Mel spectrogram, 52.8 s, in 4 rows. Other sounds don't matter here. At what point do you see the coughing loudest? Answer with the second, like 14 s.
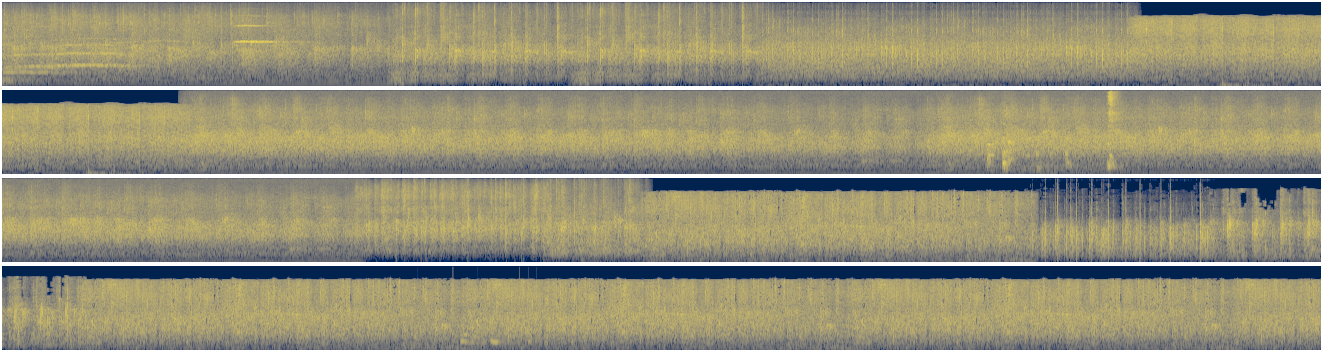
23 s.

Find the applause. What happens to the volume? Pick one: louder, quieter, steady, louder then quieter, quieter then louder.
steady.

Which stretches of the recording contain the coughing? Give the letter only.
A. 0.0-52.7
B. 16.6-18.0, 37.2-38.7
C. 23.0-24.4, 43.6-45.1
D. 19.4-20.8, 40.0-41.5
C.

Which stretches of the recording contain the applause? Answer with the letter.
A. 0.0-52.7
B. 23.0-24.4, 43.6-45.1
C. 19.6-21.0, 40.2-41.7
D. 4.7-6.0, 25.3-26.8
A.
